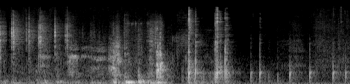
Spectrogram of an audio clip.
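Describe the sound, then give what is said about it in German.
A dog pants in quick, breathy bursts that settle into a steady rhythmic huffing, with a few light metallic clinks mixed in and no one speaking. “Guter Hund”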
